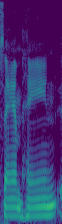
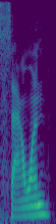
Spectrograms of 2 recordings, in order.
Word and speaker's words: Samhain: So if you look at this one, which looks like it's pronounced Samhain, it's Samhain. Okay, that happens on November 1st.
